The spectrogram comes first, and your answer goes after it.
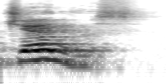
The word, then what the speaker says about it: generous: 그러면 앞에 모음이 있으면 액센트가 U로 간다는 얘기예요. 그러니까 자음이 있을 때는 바로 거기에 있는 모음이 액센트 되지만 여기로 가니까 단모음 또 그러니까 발음이 G가 되는 거예요. 여기 시와 사운드 Gen 빨리 하면 generous 이렇게 되는 거예요.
